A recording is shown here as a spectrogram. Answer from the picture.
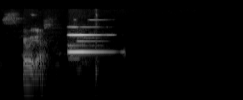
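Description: A single electronic notification chime from a Zoom video call: one bright pitched ding that rings for about half a second and fades, the kind of alert heard as a participant is brought into the call.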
